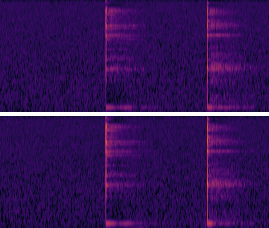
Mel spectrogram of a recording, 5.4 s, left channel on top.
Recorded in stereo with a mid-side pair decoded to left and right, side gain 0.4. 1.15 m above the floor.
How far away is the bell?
About 0.9 m.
